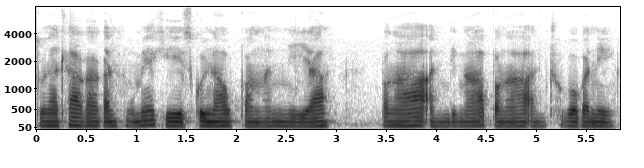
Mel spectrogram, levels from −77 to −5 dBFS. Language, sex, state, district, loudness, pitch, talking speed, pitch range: Mizo, male, Mizoram, Aizawl, -19 LUFS, 95 Hz, 205 wpm, 90-95 Hz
